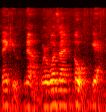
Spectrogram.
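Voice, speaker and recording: A man's voice: mid-range voice, fairly even intonation, moderate pace. Echoey man emceeing with dry asides. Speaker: show director and emcee. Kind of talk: informal stage introduction. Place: live stage show in an echoey room. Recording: echoey distant hall recording with noise.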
